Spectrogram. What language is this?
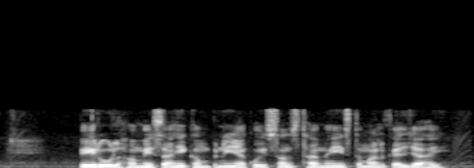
Magahi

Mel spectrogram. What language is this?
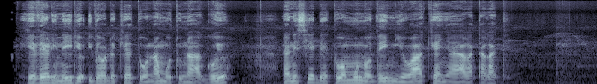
Kikuyu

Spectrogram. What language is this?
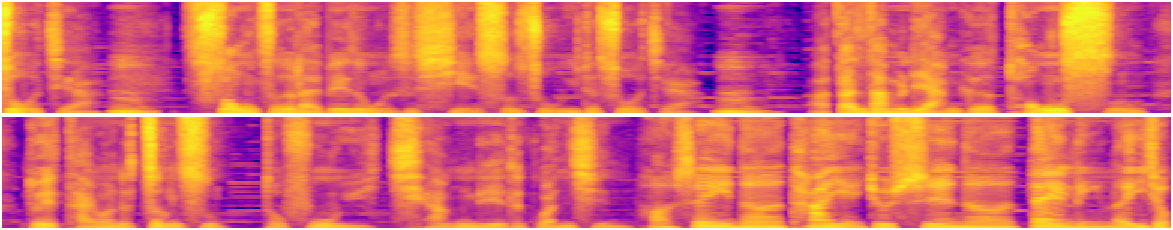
Chinese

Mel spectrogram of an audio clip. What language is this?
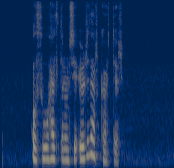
Icelandic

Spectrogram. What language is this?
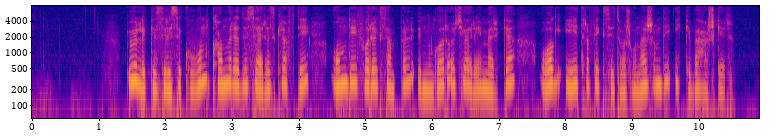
Norwegian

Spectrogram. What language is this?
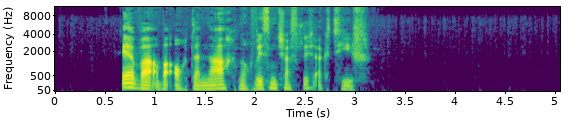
German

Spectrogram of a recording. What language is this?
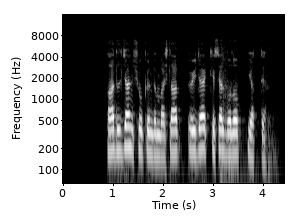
Uyghur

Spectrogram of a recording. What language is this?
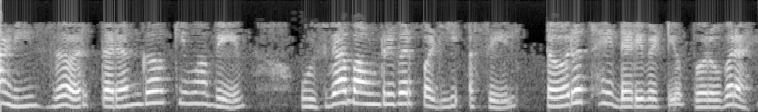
Marathi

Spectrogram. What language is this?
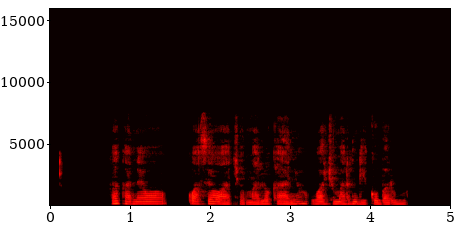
Luo (Kenya and Tanzania)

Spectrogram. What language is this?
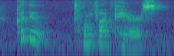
English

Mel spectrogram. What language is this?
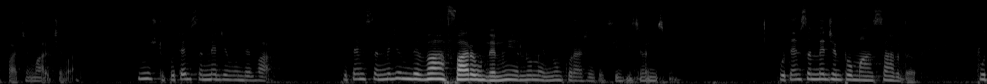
Romanian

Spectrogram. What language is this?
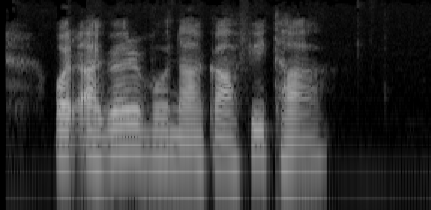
Urdu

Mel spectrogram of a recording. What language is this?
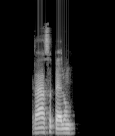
Nawdm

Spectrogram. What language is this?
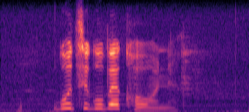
Swati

